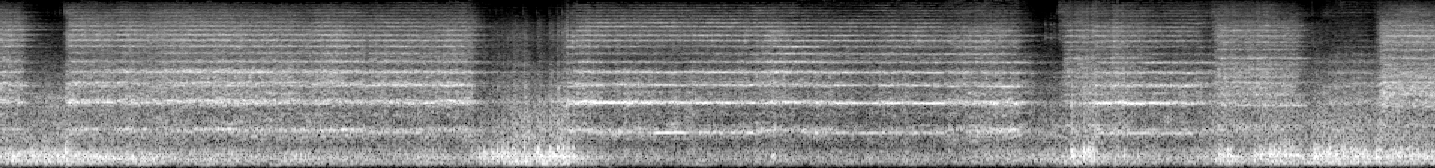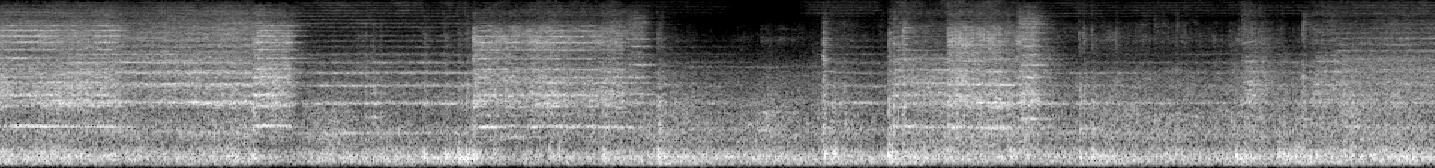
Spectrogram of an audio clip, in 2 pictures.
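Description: Double-stack intermodal freight cars rolling past with a steady rumble, their steel wheels squealing in high steady tones that break off and resume every few seconds.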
